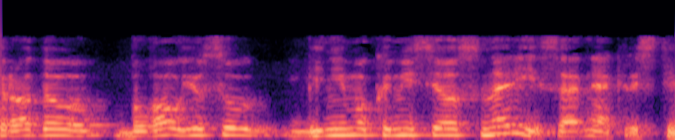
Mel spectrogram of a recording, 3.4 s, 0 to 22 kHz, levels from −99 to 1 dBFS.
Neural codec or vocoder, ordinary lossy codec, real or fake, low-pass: none; MP3, 48 kbps; real; 7.2 kHz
